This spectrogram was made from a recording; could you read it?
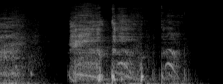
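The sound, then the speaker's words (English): A person coughs: a brief rough cough, a short pause, then a longer, raspy bout of several hacking coughs with a hoarse, throaty edge. No talking. “Excuse me, I have to cough again.”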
